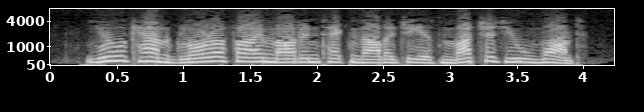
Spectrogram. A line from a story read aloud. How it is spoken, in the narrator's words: Wanderer growled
